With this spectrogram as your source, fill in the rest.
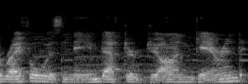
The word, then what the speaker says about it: Garand: people often tell me I'm pronouncing M1 Garand wrong because I say it Garand and that's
